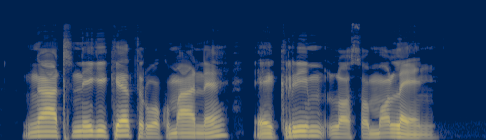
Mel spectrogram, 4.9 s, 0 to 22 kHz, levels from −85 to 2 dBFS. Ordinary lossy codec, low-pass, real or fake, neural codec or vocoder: none; 10.8 kHz; real; none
